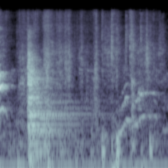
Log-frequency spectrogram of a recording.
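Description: A puppy gives close, high whimpers and short yips in several bursts, mixed with a human voice nearby.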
